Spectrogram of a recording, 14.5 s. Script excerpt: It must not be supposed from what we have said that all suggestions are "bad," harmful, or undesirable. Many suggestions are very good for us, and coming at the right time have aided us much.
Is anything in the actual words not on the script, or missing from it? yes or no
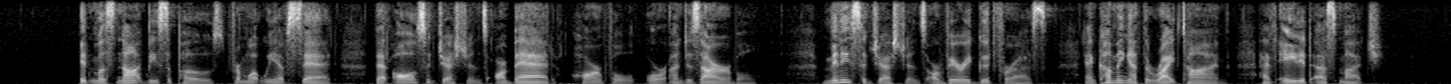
no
